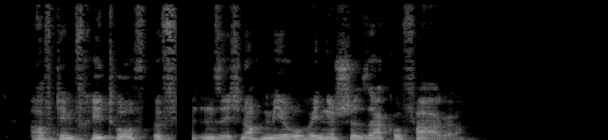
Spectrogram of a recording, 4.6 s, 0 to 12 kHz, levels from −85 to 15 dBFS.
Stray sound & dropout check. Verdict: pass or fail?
fail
